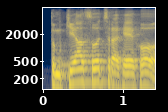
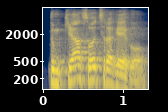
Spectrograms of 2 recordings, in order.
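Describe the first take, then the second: The two takes are said the same way.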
